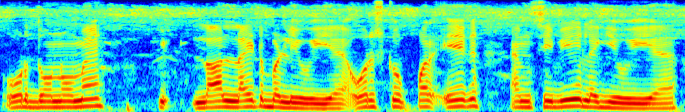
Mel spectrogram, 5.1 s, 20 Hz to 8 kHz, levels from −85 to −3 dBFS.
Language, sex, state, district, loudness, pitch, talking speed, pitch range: Hindi, male, Uttar Pradesh, Shamli, -13 LUFS, 160 Hz, 175 wpm, 140-170 Hz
